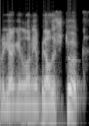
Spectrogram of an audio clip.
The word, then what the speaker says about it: Jagiellonia Białystok: team, Armenian national team center back, played for Jagiellonia Białystok, that's how you pronounce it, and in Poland, and that's clearly the link.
